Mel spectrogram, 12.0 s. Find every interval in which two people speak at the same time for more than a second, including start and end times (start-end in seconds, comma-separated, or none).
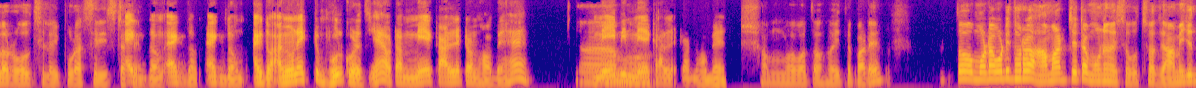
none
